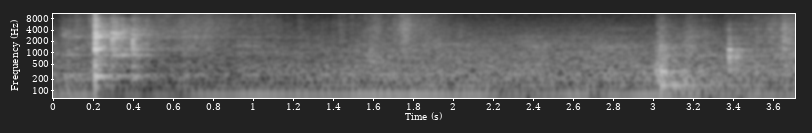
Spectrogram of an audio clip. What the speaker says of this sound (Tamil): சேர்த்து லேசாக வறுத்துக்கோங்க.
